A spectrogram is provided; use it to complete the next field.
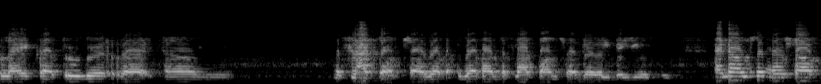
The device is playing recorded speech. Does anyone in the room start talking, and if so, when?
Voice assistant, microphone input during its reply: none

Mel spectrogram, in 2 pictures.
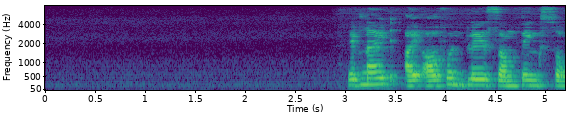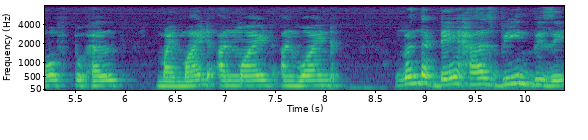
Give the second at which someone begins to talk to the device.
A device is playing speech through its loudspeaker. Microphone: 3.0 s

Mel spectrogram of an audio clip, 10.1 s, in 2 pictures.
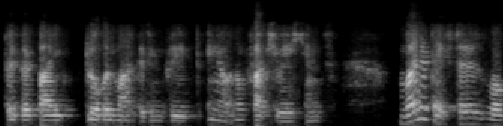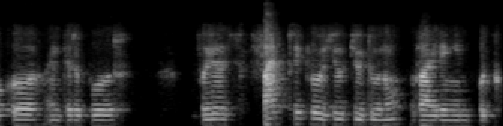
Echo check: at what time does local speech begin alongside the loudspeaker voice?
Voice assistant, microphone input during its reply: none

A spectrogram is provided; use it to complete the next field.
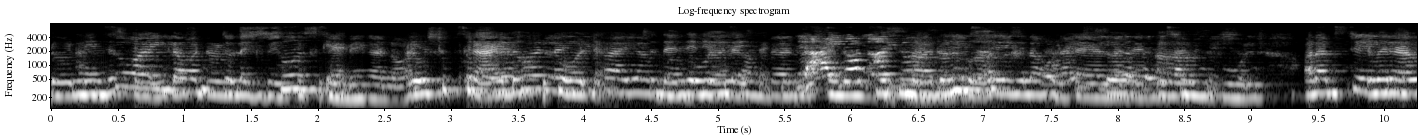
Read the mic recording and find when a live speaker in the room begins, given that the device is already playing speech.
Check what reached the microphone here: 5.6 s

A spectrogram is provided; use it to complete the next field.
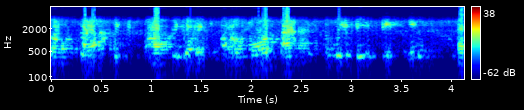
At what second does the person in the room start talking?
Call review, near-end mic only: none

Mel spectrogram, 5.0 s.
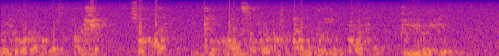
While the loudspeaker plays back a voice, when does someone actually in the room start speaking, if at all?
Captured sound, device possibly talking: none

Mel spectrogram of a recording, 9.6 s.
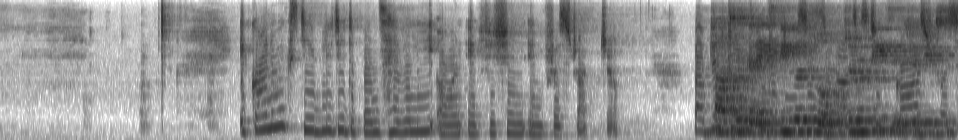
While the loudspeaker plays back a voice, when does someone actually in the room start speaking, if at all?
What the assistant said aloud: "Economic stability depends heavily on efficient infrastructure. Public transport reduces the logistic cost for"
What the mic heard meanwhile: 7.1 s

